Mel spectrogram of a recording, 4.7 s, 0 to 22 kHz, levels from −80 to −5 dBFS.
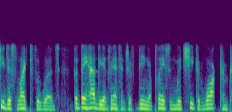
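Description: Opus voice compression affects this speech clip from start to finish, heavily. Nothing is left above 4.3 kHz, the narrowband limit of Opus's SILK linear-prediction mode, so the speech sounds muffled and boxy. SILK models the voice with a prediction filter plus a coarsely coded excitation, and at this starved level that excitation turns hoarse, buzzy and slightly robotic. The damage points to a bitrate near 6 kbps with long frames.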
